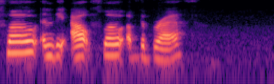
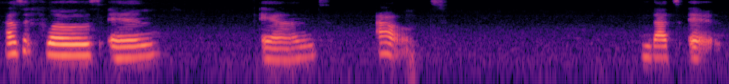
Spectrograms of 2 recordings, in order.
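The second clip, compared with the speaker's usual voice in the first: guided meditation. Acted. Teacher guiding beginners through breathing, calm meditation voice. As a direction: ease them into watching the breath.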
